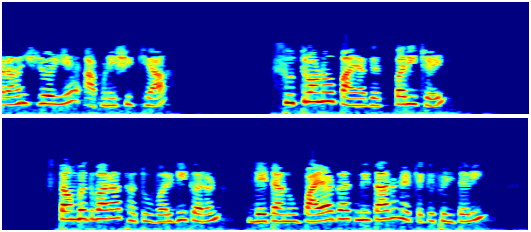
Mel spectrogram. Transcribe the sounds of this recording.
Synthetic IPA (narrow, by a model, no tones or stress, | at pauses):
ɾãɲt͡ʃd͡ʒoieʔapɳ̃eʃikʰja | sut̪ɾonopajaɡət̪̚pəɾit͡ʃəj | st̪əmbd̪ʋaɾat̪ʰət̪ũʋəɾɡikəɾəɳ | ɖeʈanũpajaɡət̪nit̪aɾəɳeʈlekefilʈəɾi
